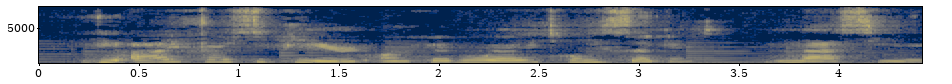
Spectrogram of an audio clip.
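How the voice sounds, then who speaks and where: Music plays behind a woman speaking at a fairly slow pace. Her pitch swings very widely. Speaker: amateur story narrator. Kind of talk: read story.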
